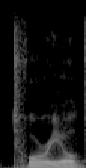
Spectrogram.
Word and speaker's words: toroidal: It is a coherent resonance in a toroidal field. God damn it. – Spell it. – T-O-R-O-I-D-A-L.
